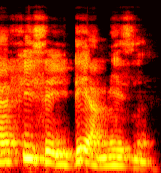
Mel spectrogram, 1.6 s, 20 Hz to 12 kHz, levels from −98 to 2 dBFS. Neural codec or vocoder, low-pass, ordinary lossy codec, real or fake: vocoder, 44.1 kHz, 128 mel bands every 256 samples, BigVGAN v2; 10.8 kHz; none; fake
